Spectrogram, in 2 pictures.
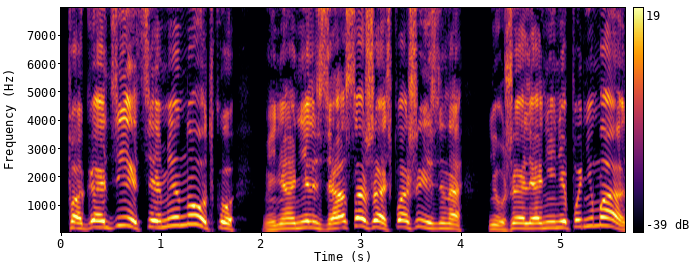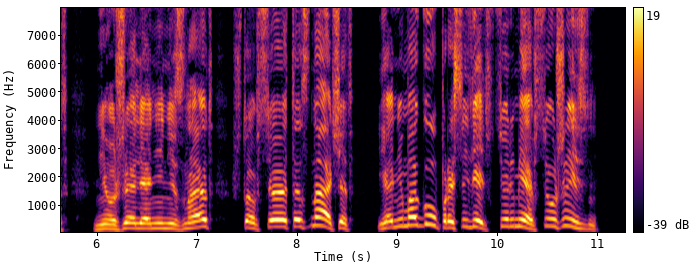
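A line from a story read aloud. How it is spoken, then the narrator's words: Desperate full shout. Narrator (Russian): изо всех сил закричал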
